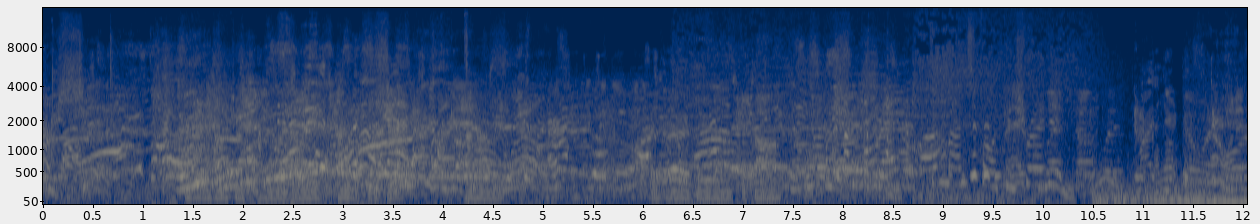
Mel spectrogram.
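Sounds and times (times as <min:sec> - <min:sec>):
people laughing: 0:00.0 - 0:12.0
people talking: 0:00.0 - 0:12.0.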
